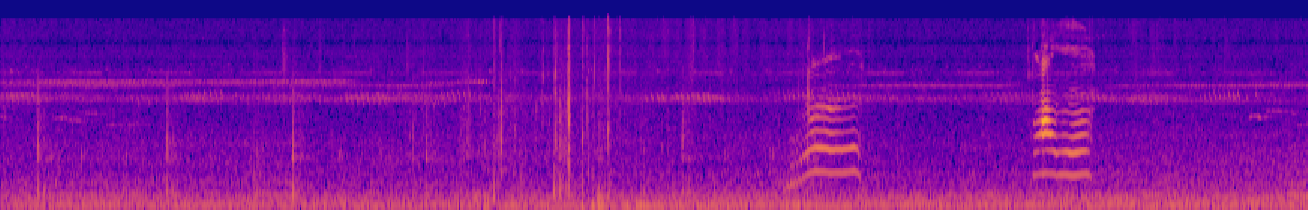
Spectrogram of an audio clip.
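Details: A black Persian park cat, looking angry but actually happy and rubbing affectionately, gives two clear meows, the first rising, over a steady insect drone.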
